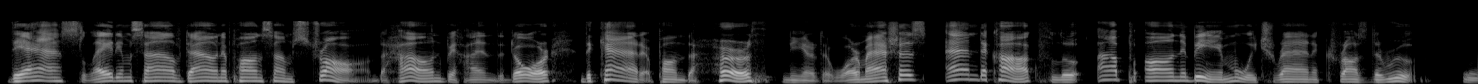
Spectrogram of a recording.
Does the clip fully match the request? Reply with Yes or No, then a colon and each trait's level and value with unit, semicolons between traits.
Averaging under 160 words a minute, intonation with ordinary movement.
No: average, 140 wpm; wide, 6.6 semitones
